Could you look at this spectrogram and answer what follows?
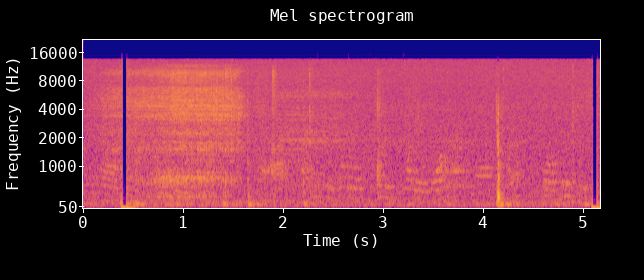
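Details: Adult male (a father) asleep: a low, rough rattling breath sound with some room noise; snoring.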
